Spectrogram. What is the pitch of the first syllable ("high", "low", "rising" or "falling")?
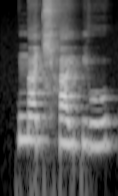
high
